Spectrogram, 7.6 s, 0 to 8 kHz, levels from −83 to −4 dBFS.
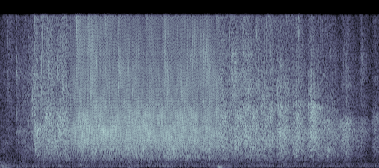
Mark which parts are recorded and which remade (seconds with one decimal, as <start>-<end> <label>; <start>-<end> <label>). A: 0.0-1.4 recorded; 1.4-4.4 remade; 4.4-7.6 recorded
